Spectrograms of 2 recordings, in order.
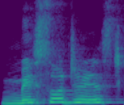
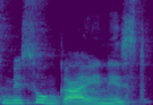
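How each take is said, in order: First: The middle syllable sounds like 'jin'. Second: The middle syllable sounds like 'guy'.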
